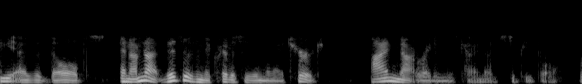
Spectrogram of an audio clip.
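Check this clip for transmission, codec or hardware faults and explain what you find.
Two faults are present: tandem speech coding across the whole clip, and a burst of processor overload crackle near the end.

Tandem speech coding runs throughout. The speech passed through G.729A at 8 kbit/s, out to G.711 A-law, then into G.729A again, so the second coder re-encoded already degraded output. Nothing reaches above 3.7 kHz, and the speech sounds muffled, rough and warbly. Unlike a single narrowband codec, the artefacts compound.

Processor overload crackle occurs from 4.26 to 4.68 s, just after "my church I'm not". Roughly fifteen buffers of about 10 ms each were missed and skipped, leaving hard-edged gaps. The result is a gritty tearing that stops when the load passes, rather than the smoothed dropouts of network packet loss.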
